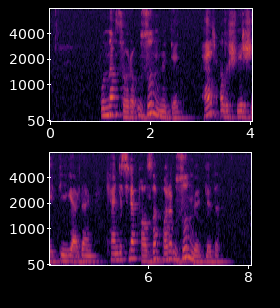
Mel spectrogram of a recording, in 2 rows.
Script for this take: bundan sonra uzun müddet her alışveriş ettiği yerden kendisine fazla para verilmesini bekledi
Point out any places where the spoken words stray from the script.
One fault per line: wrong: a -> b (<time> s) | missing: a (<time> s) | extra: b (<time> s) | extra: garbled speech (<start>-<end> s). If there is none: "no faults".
wrong: verilmesini -> uzun (6.5 s)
